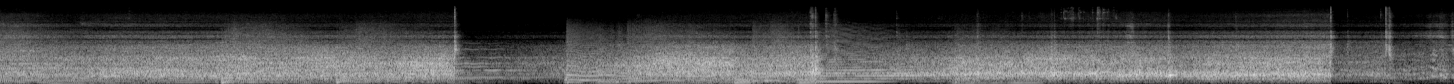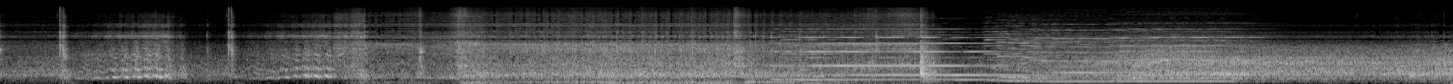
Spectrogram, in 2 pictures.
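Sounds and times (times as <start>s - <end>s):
engine cranking: 13.3s - 22.4s
engine running with low rumble: 18.1s - 23.3s.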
